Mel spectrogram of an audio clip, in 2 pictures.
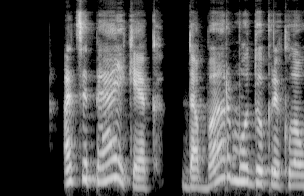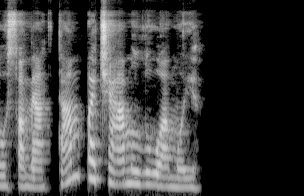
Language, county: Lithuanian, Alytus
